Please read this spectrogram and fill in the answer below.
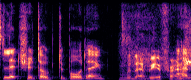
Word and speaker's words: Dogue de Bordeaux: Well, literally as it looks, the dog de Bordeaux. That's how you say it. It's literally dog de Bordeaux.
